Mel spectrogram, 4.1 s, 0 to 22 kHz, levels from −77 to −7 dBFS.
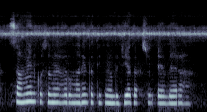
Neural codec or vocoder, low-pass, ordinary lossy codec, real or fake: codec, 44.1 kHz, 7.8 kbps, DAC; 19.8 kHz; Opus, 64 kbps; fake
